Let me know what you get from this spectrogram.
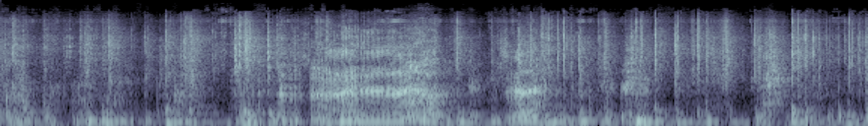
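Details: Indoor ball play by a Shiba Inu that attacks the ball because its small mouth struggles to hold it; low grumbling growls rise to a louder rough stretch midway, then short grunts amid thumps and rustling.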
